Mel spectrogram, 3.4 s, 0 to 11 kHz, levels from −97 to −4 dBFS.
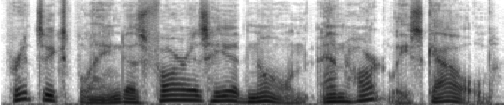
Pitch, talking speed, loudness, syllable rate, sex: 120 Hz, 195 wpm, -15 LUFS, 4.8 syllables/s, male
